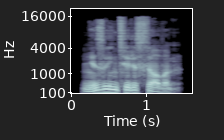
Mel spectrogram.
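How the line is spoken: Curt, dry. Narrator (Russian): сухо бросил я

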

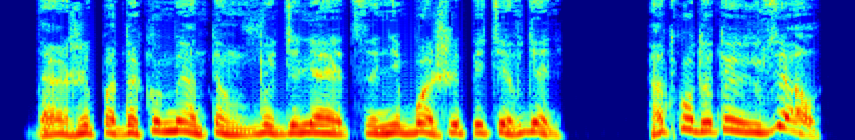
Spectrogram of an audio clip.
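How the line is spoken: Roaring governor. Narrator (Russian): взревел наместник

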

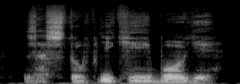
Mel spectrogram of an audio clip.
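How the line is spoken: Whisper. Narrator (Russian): шептал я

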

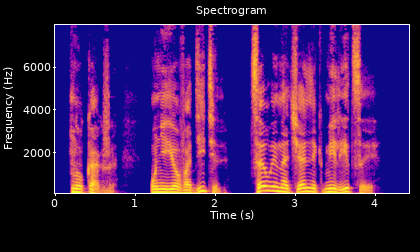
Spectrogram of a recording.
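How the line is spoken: Short laugh. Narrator (Russian): хохотнул

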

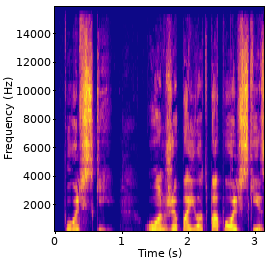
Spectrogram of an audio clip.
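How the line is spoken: Shout. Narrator (Russian): закричал Вейзак

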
